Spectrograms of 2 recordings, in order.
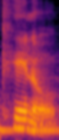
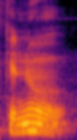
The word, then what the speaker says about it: canoe: to do verbs example the word is not que no it's canoe it's a now but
